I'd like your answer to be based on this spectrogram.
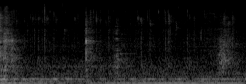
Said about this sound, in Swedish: Nu känns det rätt så varmt här i kallan. Så fräser det lite grann.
